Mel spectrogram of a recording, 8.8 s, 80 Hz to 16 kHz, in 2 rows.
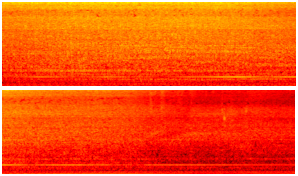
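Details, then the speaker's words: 1.8L Mazda Miata NB2 just after a Skunk2 throttle body was installed and the throttle adjusted to close fully, engine still cool: a steady, even idle at about 1200 rpm with no misses or knocks, slightly high while warming up. "Fired it up. We are good as far as idle. It's a little high still, but the engine's cool, so we're gonna let it warm up a little bit."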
